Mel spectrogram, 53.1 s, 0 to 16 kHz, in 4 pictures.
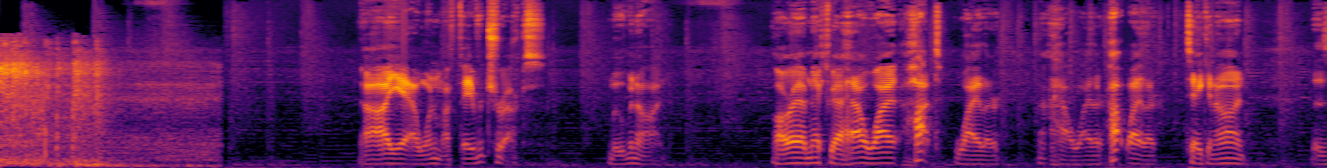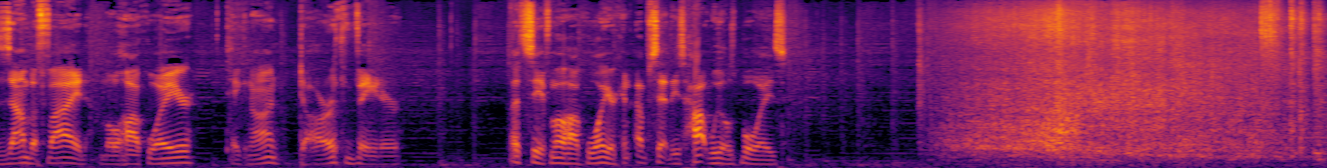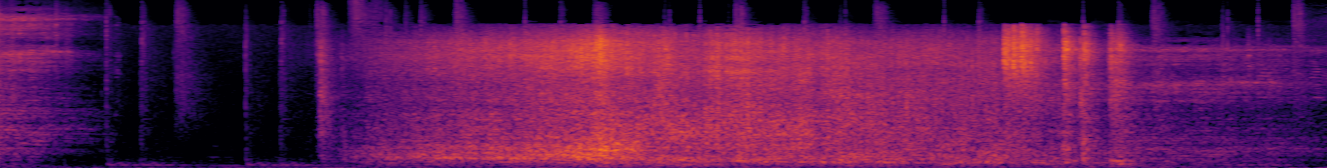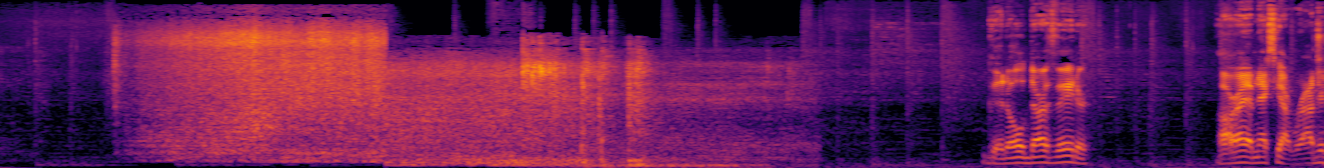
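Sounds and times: toy trucks rolling on plastic track: 22.5 - 27.0.

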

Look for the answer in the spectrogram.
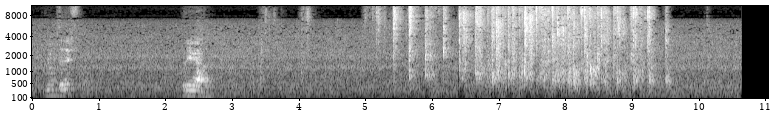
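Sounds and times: audience applauding: 5.4 - 9.6.

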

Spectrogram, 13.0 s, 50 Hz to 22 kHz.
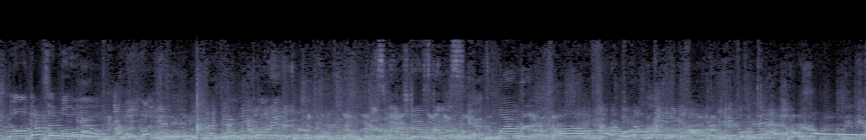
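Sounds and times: crowd of people chattering: 0.0 - 13.0.

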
